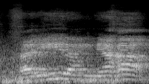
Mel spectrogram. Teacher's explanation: हरिर हरिर रम्यः, ये हरिर में र के बाद र है, इस र का लोप हो जाएगा और ह्रस्व जो री है इसका दीर्घ हो जाएगा। हरिरम्यः ऐसा बनेगा।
